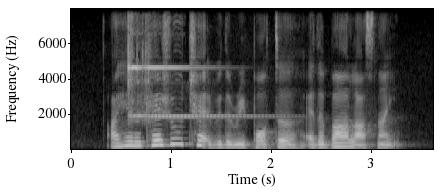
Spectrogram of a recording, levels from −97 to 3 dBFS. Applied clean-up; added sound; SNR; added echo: none; Bicycle bell; 8 dB; none.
